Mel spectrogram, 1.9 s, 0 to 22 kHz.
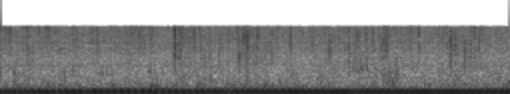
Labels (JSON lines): {"label": "anthrophony, boat engine", "recorder": "SoundTrap 500"}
